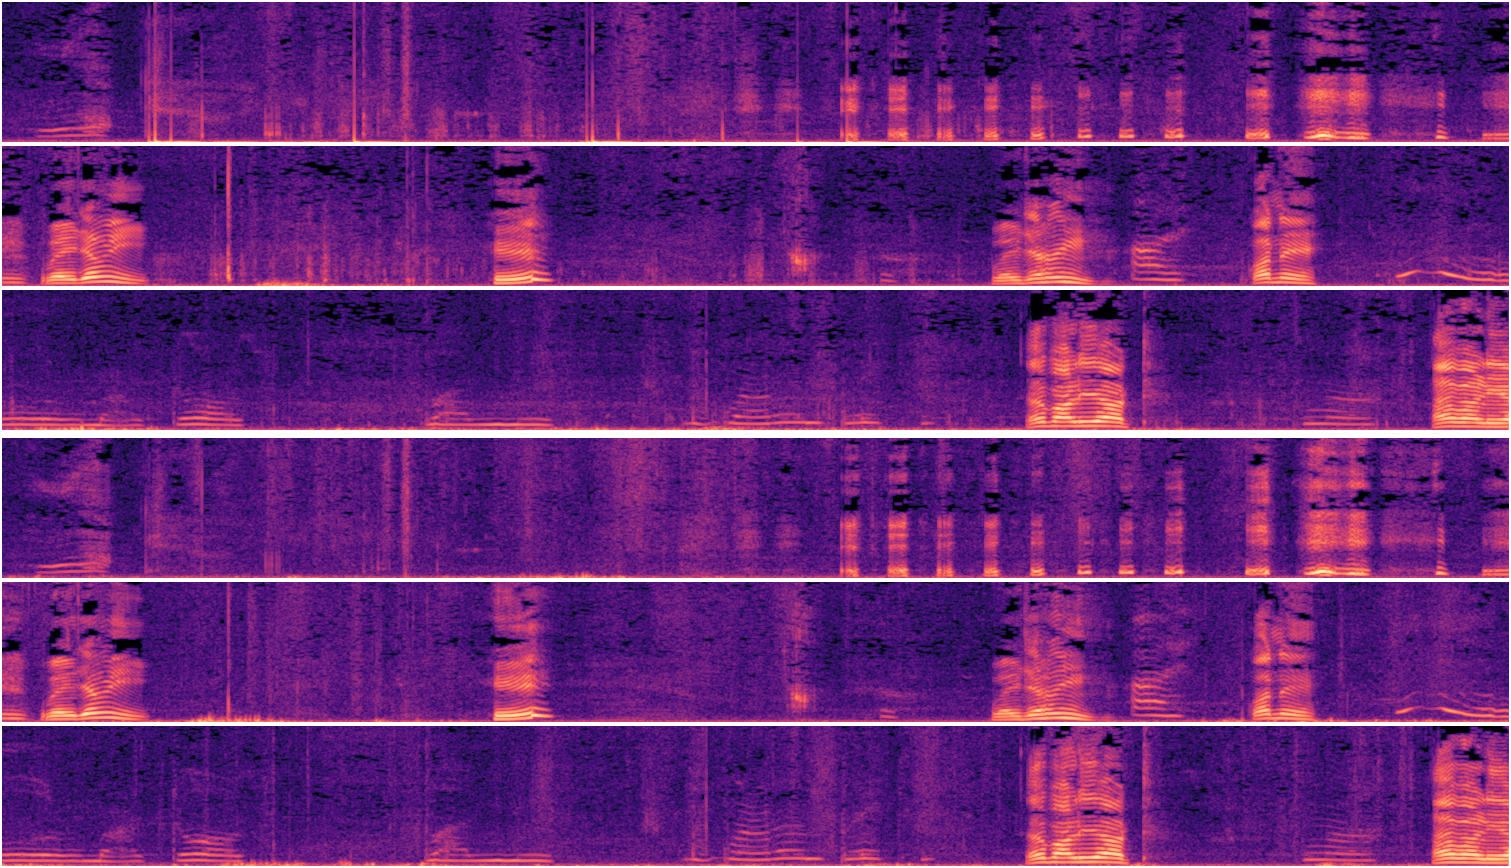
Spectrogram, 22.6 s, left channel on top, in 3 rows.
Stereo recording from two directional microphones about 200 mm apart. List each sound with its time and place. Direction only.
3.6 s whispering: 45° right (ahead or behind)
4.4 s a sound: 65° right (ahead or behind)
5.8 s owl: 65° right (ahead or behind)
8.0 s speech: 30° right (ahead or behind)
9.9 s speech: 50° right (ahead or behind)
12.4 s a child's voice: 50° right (ahead or behind)
13.7 s speech: 40° right (ahead or behind)
15.5 s child singing: centre (ahead or behind)
20.2 s speech: 50° right (ahead or behind)
22.2 s speech: 35° right (ahead or behind)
